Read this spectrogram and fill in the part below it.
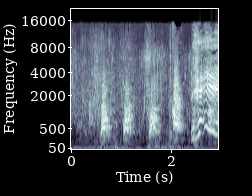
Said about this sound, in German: Es gab ein lautes Bellen und Rufen und Schreien.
